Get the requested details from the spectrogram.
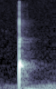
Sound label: character tap; Cozypaw-Hospital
